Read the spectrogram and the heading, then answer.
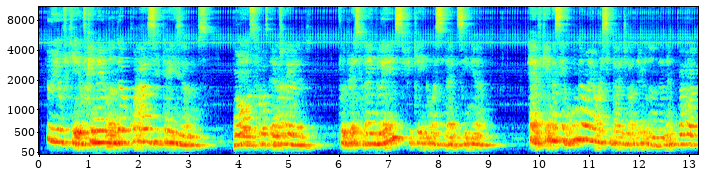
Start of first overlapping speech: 4.0 s

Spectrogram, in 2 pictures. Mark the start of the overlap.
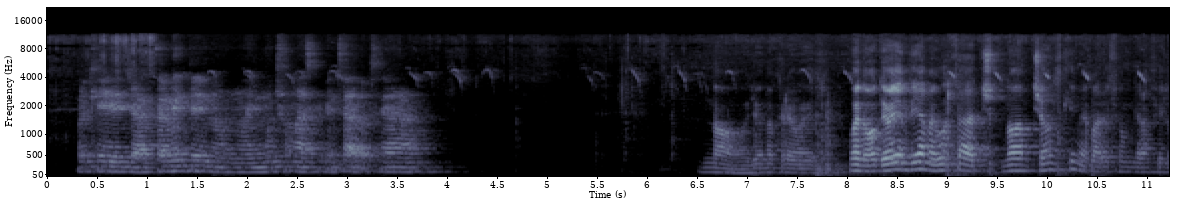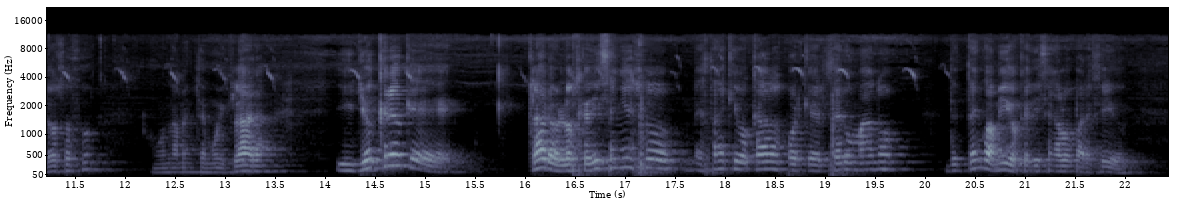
none

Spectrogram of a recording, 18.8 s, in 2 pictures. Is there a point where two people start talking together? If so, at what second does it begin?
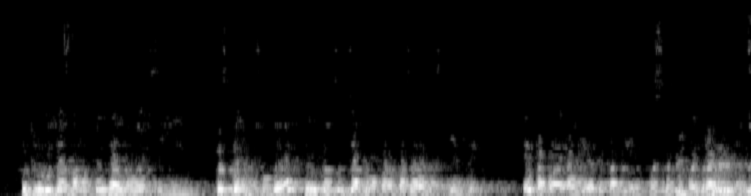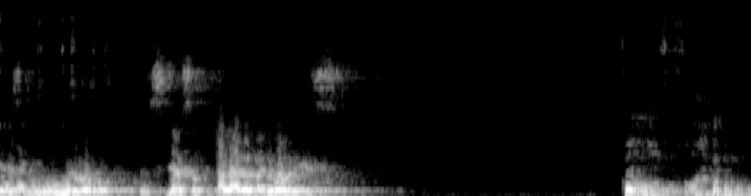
8.4 s

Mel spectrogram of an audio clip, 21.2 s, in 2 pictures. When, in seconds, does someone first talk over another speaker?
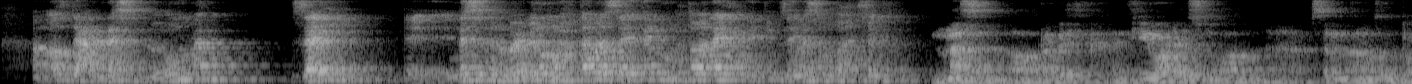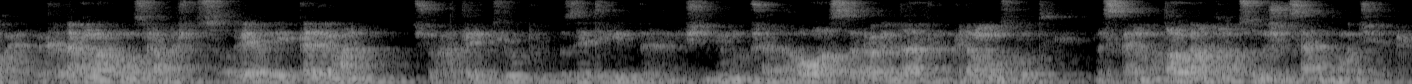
none

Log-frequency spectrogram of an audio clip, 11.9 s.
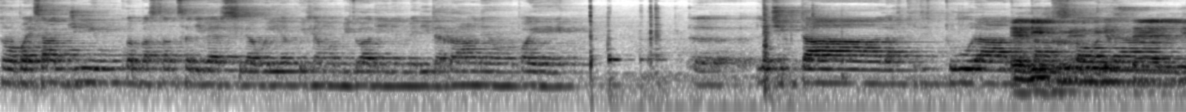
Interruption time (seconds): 10.1 s

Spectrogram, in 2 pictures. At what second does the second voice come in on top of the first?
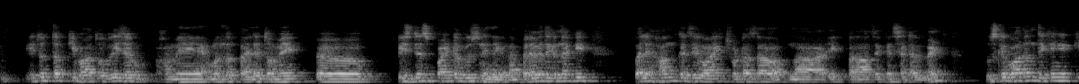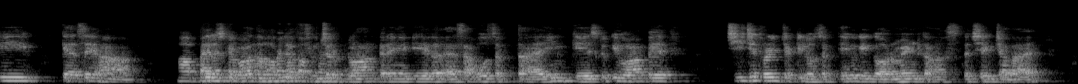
12.8 s

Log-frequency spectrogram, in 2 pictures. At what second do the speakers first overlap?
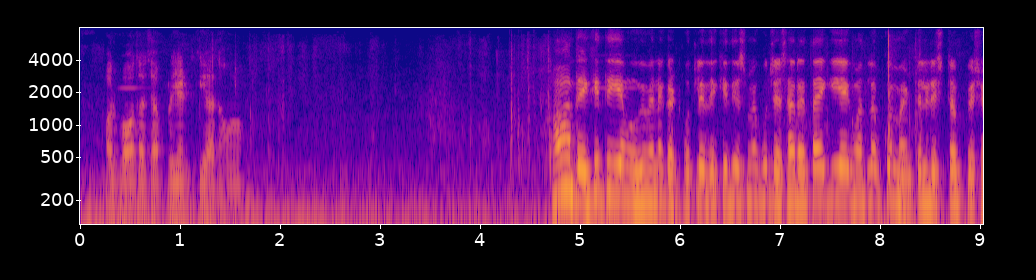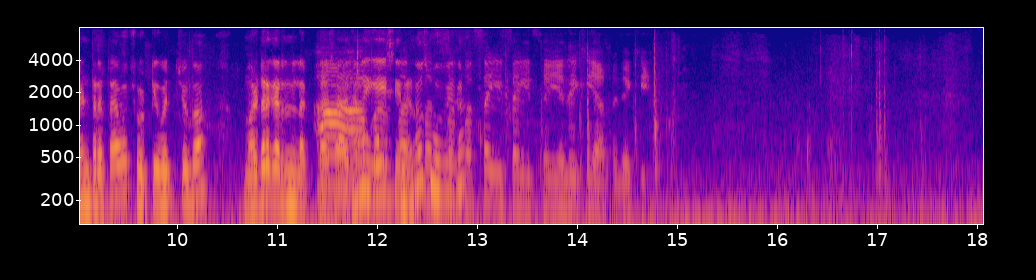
11.4 s

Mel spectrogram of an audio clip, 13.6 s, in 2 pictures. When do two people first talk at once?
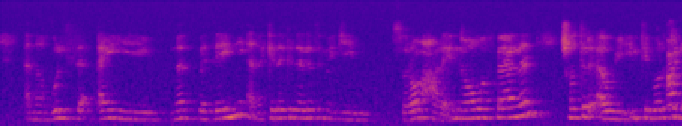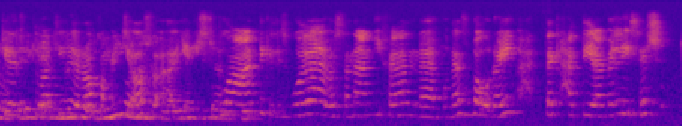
6.7 s

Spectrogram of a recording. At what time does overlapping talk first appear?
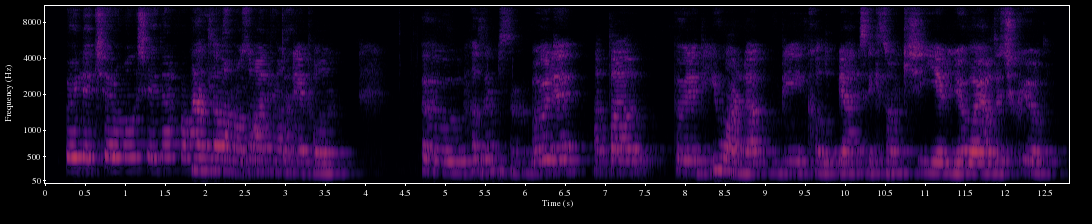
1.8 s

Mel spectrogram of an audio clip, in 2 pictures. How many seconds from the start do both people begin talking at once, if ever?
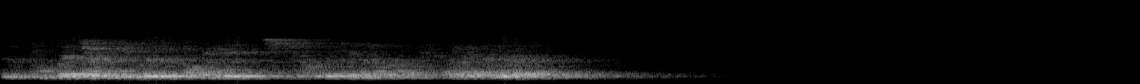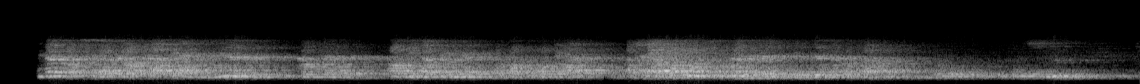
17.7 s

